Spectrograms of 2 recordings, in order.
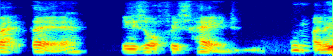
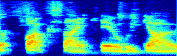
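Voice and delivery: muttering under breath, much lower, quieter; 7 semitones lower, 7 dB quieter than usual. Speaker retelling what they said behind their mask, retelling muttering under breath. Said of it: "So under my breath".

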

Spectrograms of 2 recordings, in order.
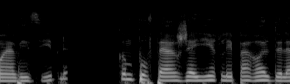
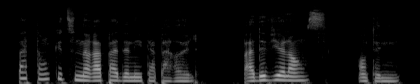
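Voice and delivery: plain

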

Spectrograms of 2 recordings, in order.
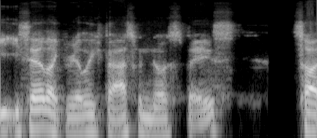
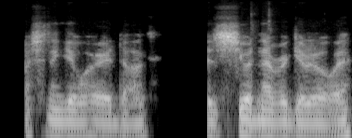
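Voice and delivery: usual speaking voice

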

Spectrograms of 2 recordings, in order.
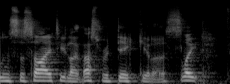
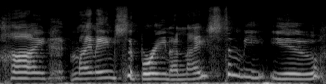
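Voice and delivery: very high woman's voice, slow, drawn-out words; 10 semitones higher than usual. Reacting to her greeting, imitating her voice. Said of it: "her voice".

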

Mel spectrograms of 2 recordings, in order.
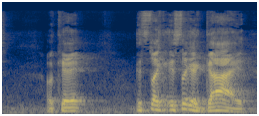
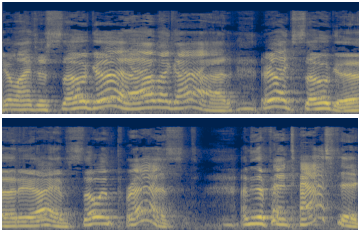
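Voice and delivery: mock-sarcastic delivery, much higher pitch, woman's voice; 8 semitones higher than usual. Speaker acting out a woman's reply to a man, imitating her sarcasm. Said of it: "Obviously, she's being sarcastic".

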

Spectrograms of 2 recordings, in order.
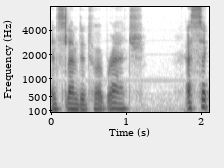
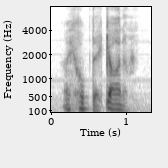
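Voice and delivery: vindictive, vengeful, spiteful tone. A character, after losing sight of Throbb in the fight, speaks: vengeful. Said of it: "he said vengefully".

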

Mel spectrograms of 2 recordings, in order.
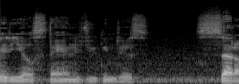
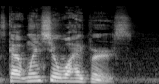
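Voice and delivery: very loud, high-pitched, thrilled, excited shout; 12 semitones higher, 12 dB louder than usual. Talking to viewers about the mouse on screen, yelling. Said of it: "Sorry for yelling".

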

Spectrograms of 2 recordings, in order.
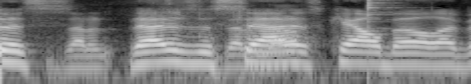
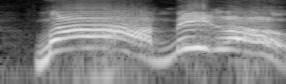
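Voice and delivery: raging yell, much higher and louder; 5 dB louder than usual. Showing another speaker how to yell the line at Mom: raging yell. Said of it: "this guy had some rage".

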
